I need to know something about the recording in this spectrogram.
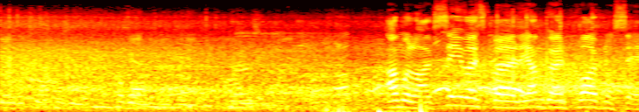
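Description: A large stadium crowd chatters and sings in a wide open space.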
